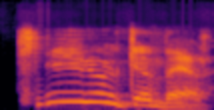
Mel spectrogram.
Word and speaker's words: Hülkenberg: ¿Cuál es la pronunciación de Nico? Hülkenberg, sería bien dicho.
